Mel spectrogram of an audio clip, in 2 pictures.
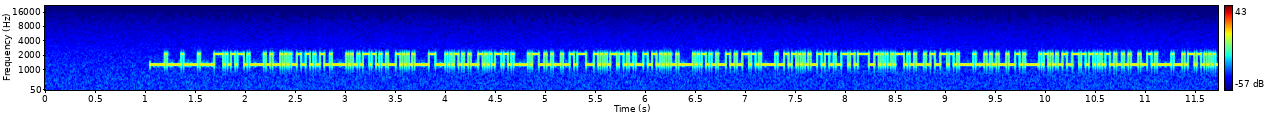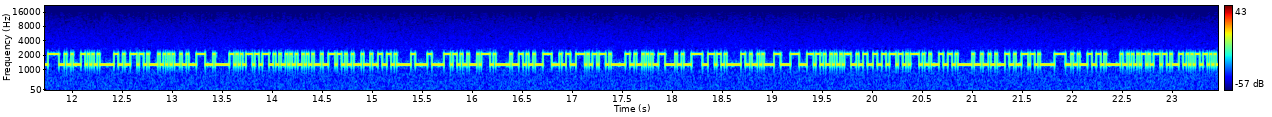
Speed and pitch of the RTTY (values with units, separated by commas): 45.45 baud, 850 Hz shift, 1700 Hz centre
